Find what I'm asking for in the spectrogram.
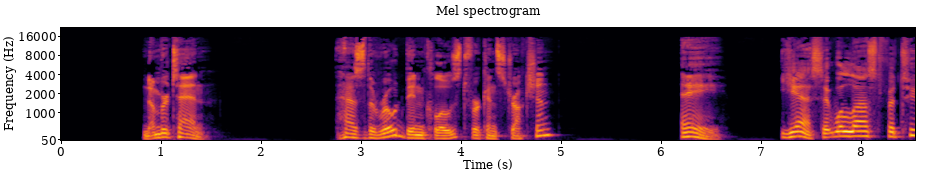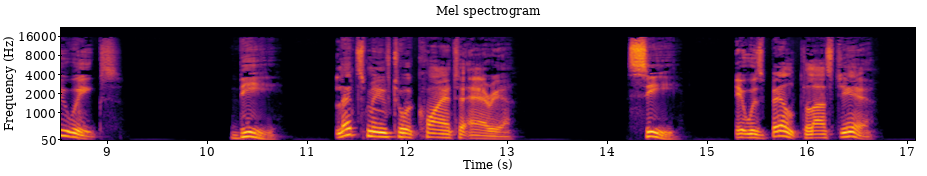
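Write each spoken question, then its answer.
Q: Has the road been closed for construction?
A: A: Yes, it will last for 2 weeks.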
